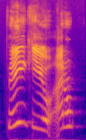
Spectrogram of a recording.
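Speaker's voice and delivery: high-pitched mock-weepy relief; imitated tearful gratitude. Traveller thanking the officer who let her go, acted tearful relief. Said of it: "I started crying".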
